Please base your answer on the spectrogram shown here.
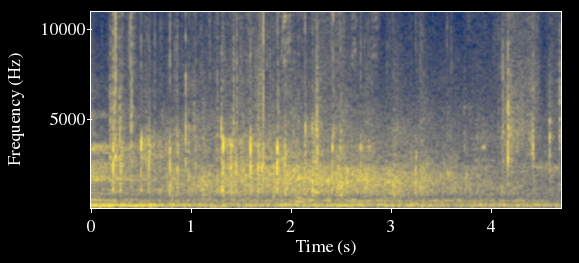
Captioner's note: applause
